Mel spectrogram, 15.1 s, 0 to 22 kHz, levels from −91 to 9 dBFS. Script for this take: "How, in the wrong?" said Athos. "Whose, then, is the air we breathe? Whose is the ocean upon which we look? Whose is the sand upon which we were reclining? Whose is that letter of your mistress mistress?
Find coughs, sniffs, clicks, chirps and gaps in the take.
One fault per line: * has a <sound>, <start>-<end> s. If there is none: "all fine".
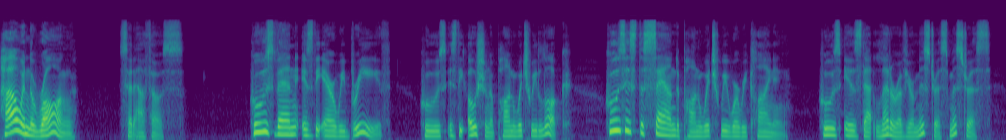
all fine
